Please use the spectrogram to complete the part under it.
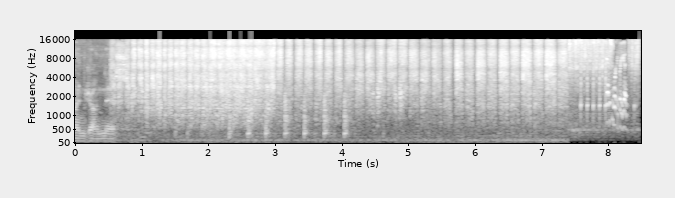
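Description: A stiff brush scrubs rapidly against metal.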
